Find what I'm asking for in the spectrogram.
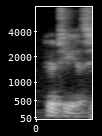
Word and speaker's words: Critias: what is it, Critias? – Critias, yeah. I believe that's how you say it.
